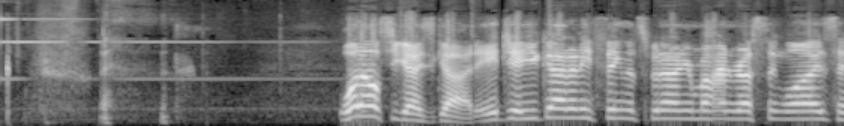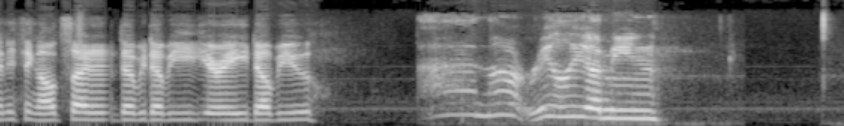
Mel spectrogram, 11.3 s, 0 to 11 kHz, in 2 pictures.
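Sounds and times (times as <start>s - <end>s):
bell ringing with a sustained metallic tone: 0.0s - 3.0s
speech: 2.3s - 7.8s, 8.8s - 10.1s.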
